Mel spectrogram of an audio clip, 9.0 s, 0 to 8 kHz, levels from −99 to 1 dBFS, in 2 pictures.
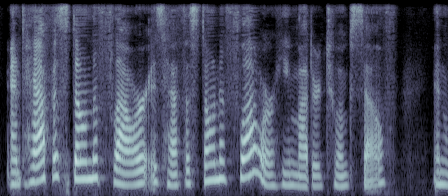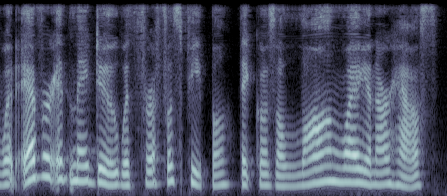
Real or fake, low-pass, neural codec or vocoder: fake; 7.2 kHz; codec, 16 kHz, 1.1 kbps, Voila-Tokenizer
